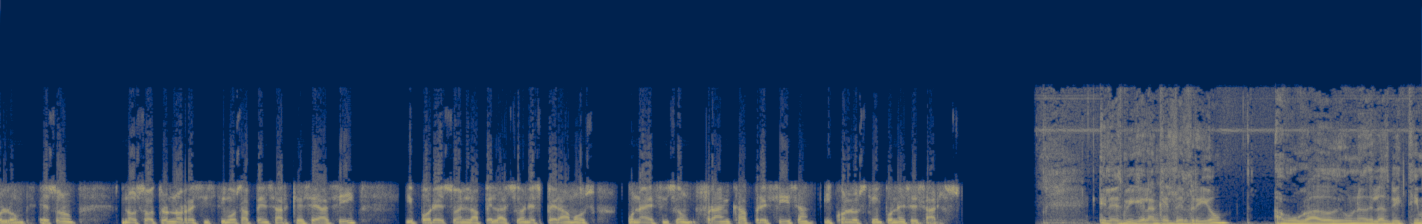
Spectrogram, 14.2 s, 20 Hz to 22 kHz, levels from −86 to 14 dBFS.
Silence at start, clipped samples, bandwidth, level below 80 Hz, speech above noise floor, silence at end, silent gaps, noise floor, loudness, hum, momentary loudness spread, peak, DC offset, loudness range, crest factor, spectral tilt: 0 s; under 0.1%; 14 kHz; -46 dBFS; 69 dB; 0 s; none; -85 dBFS; -17 LUFS; none; 9 LU; -4 dBFS; under 0.1%; 3 LU; 14 dB; -5 dB/octave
